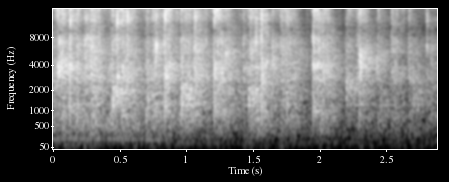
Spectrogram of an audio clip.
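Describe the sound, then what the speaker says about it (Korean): Church congregation applauding the choir after a Christmas service, a dense, steady burst of many hands clapping close by for about three seconds. "한 해 동안 수고하신 우리 찬양대회에 격려의 박수"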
